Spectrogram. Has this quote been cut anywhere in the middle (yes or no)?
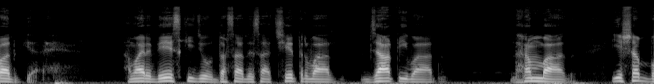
no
